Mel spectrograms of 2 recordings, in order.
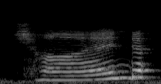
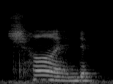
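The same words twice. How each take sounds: First: The word is stretched out slowly. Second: The word is said quickly and smoothly. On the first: "blend it slowly" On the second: "and then fast like a real word"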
